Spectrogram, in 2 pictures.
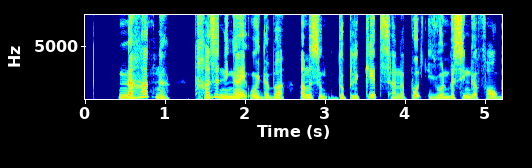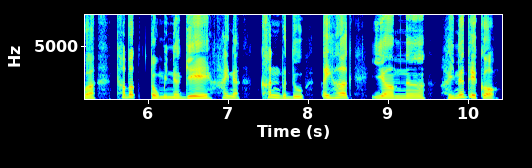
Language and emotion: Manipuri, disgusted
